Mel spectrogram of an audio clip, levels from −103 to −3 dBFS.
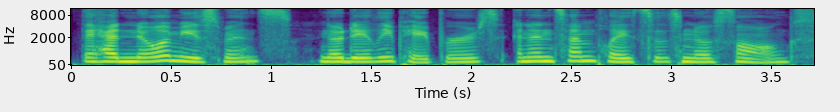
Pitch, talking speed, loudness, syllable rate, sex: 230 Hz, 210 wpm, -16 LUFS, 5.5 syllables/s, female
